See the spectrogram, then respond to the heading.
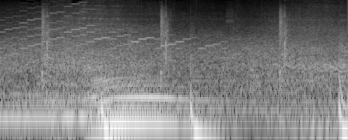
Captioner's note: none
